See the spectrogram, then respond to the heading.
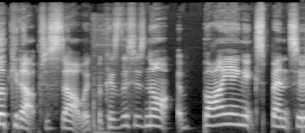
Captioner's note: Enderman whooshes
